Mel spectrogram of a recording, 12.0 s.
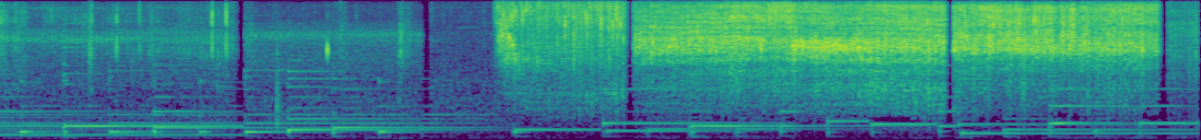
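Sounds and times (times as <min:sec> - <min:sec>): background music: 0:00.0 - 0:12.0
meat sizzling in hot oil: 0:05.0 - 0:11.6.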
